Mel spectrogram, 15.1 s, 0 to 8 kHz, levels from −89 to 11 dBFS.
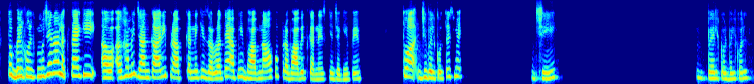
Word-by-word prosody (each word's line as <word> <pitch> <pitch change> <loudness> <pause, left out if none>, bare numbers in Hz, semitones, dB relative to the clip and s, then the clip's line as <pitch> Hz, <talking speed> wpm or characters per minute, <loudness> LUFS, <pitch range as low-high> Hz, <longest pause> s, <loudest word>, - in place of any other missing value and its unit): तो 360 - +3
बिल्कुल 280 -2 +2
मुझे 295 +7 +2
ना 405 +1 +4
लगता 310 -3 +3
है 305 0 +5
कि 340 +1 +1 0.2
अव, 235 0 +5 0.3
हमें 325 +5 0
जानकारी 245 +2 +3
प्राप्त 230 -3 +1
करने 235 0 -2
की 250 +1 -5
जरूरत 215 +1 -1
है 285 - +3
अपनी 265 +3 -1
भावनाओं 215 +4 +2
को 295 +3 -6
प्रभावित 215 -1 +1
करने 185 0 -4
स - - -21
के 205 - -3
जगह 180 +2 -6
पे। 200 +1 -3 0.9
तो 295 - -1
अ, 260 -2 +5
जी 235 +3 -1
बिल्कुल 220 -2 +2
तो - - -6
इसमें 285 +1 -5 1.4
जी। 215 +4 -3 3.0
बिल्कुल, 215 -1 -1
बिल्कुल। 210 +3 -4
235 Hz, 130 wpm, -24 LUFS, 215-280 Hz, 3.0 s, है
